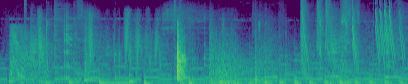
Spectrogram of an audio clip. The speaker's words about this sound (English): i'm going to try to change that uh, by taking another shot at the boy in the south okay uh, i don't i don't think there's any way i have advantage this time so i'm just going to hope my dice like me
